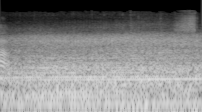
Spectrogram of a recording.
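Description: Yamaha scooter's engine running at a steady speed while riding, with road and wind noise.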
